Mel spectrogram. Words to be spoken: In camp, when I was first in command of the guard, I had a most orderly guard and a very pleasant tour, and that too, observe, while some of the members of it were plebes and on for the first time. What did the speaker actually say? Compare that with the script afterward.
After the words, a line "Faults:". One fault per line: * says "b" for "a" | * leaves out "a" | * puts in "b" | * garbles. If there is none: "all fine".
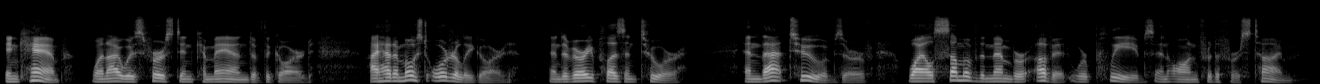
In camp, when I was first in command of the guard, I had a most orderly guard and a very pleasant tour, and that too, observe, while some of the member of it were plebes and on for the first time.
Faults:
* says "member" for "members"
